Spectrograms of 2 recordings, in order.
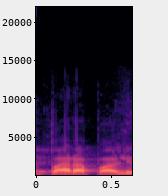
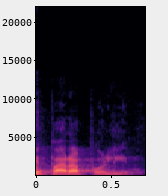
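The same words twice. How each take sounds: First: Said in the usual way. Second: Πάρα πολύ dropped much lower, each word weighed; stressed repeat. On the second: Shown as a demonstration. Doctor scolding viewers, stressing πάρα πολύ low. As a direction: lean hard on πάρα πολύ, low and heavy. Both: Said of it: "Όταν λέμε πάρα πολύ".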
